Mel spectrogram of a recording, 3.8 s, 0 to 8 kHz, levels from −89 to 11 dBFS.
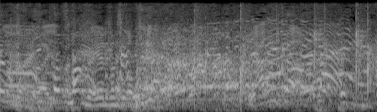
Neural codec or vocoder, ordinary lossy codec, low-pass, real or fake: none; none; 7.2 kHz; real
